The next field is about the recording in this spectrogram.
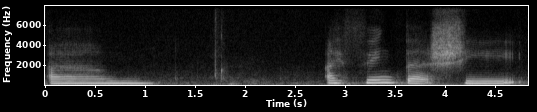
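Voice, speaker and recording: A young woman answering on a student panel, unhurried and hedging her answers. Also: fairly high pitch, fairly even intonation, lo-fi sound, a little hiss or hum. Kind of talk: casual panel discussion.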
